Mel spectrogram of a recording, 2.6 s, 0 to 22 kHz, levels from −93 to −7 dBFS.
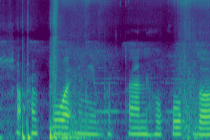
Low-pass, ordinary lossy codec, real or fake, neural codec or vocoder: none; none; real; none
